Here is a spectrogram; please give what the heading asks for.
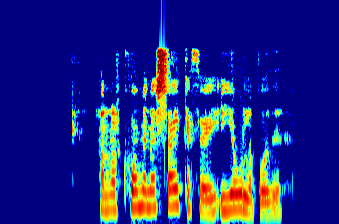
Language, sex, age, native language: Icelandic, female, 20-29, Icelandic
